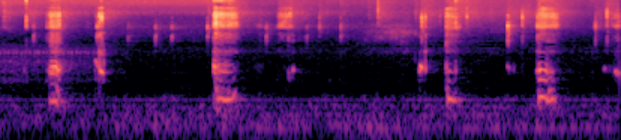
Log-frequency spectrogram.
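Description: Soft, brief hiccup sounds recur every second or so, mixed with faint pacifier sucking noises in a quiet room: infant hiccups.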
